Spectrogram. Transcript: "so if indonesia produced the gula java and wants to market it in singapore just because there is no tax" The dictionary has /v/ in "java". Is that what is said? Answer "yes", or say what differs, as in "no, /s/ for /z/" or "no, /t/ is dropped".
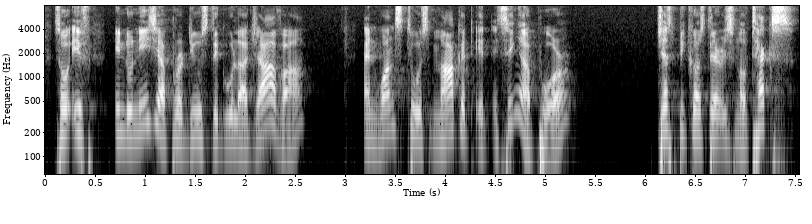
yes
